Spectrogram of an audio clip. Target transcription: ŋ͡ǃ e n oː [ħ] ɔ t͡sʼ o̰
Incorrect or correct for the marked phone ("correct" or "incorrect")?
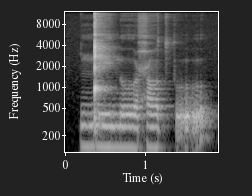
correct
